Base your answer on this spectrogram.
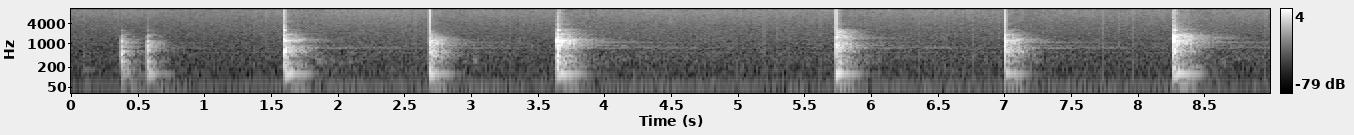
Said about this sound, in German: Genau, Klopfzeichen. Und zwar immer wieder hörten sie die und man nahm an, dass es die Klopfzeichen eines fahrenden Händlers sind, die man in ihrem Haus hören konnte.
